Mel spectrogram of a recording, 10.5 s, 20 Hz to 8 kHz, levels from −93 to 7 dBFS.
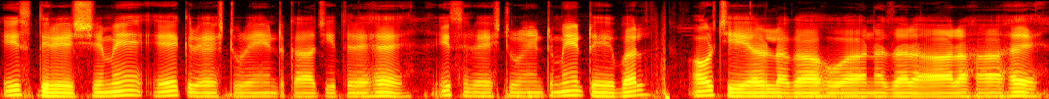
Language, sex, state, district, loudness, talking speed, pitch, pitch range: Hindi, male, Jharkhand, Ranchi, -17 LUFS, 115 wpm, 110 Hz, 105-120 Hz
